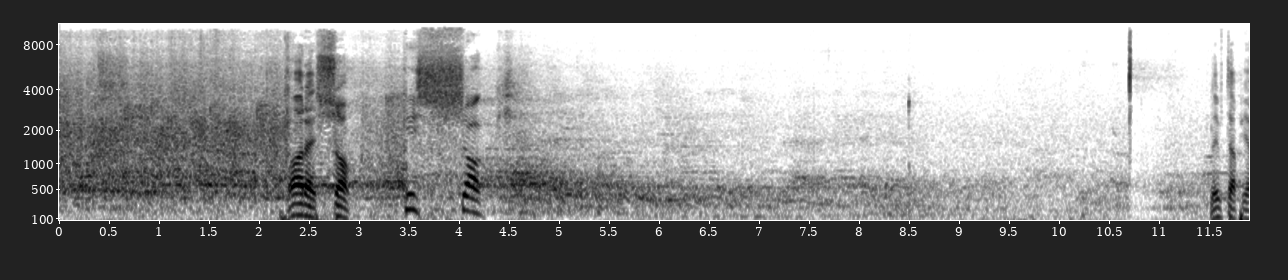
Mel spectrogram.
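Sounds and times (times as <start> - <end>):
crowd applauding: 0.0 - 4.5
speech: 2.3 - 4.8, 11.5 - 11.9.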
